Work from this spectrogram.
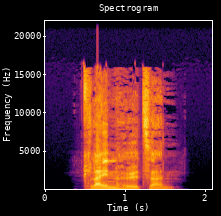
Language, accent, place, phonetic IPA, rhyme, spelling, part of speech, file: German, Germany, Berlin, [ˈklaɪ̯nˌhœlt͡sɐn], -aɪ̯nhœlt͡sɐn, Kleinhölzern, noun, De-Kleinhölzern.ogg
- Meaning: dative plural of Kleinholz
